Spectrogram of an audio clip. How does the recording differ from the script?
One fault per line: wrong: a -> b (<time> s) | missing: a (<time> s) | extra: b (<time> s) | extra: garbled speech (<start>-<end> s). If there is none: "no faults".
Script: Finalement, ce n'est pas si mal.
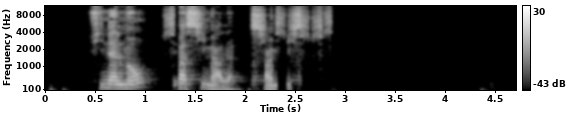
missing: n'est (1.3 s)
extra: garbled speech (2.1-2.9 s)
